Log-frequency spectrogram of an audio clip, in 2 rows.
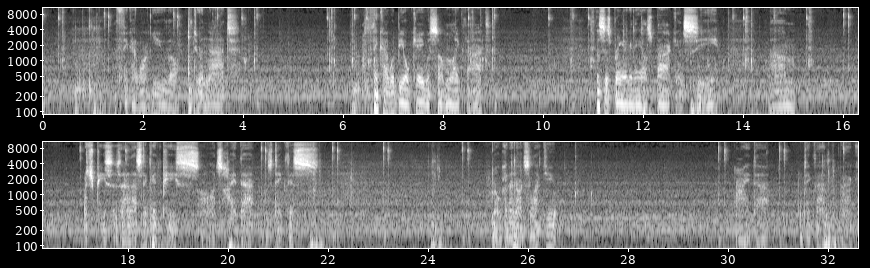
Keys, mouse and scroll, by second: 0.0 middle click, 0.9 ctrl+r, 3.0 Tab, 3.2 scroll down 4, 3.5 middle click, 4.3 middle click, 6.0 scroll down 1, 6.3 shift+middle click, 6.4 shift+middle click, 6.7 middle click, 8.8 scroll up 2, 9.0 middle click, 10.3-10.6 scroll down 2, 10.6 middle click, 12.0 alt+h, 13.1 alt+a, 13.4-13.8 scroll down 4, 13.8 middle click, 14.3-14.6 scroll down 2, 14.7 middle click, 16.0 click, 17.1 click, 18.5 ctrl+z, 20.0 h, 20.7 click, 21.8 alt+a, 22.1 click, 23.0 click, 24.2 alt+a, 24.7 click, 25.8 alt+a, 27.0-27.7 scroll down 2, 27.7 scroll down 3, 29.9 click, 31.1 click, 32.1 alt+a, 32.3 middle click.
